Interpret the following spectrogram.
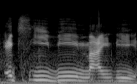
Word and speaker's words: XEV 9e: We're going to first talk about the XEV9E. Have I pronounced that right?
